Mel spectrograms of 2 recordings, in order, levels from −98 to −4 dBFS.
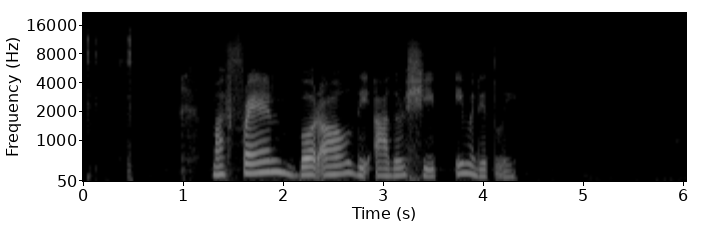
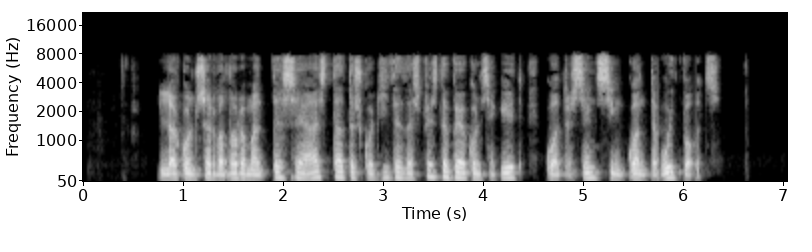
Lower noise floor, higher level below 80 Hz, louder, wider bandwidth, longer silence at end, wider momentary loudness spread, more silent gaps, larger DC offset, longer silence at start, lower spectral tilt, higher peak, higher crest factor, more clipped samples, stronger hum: first, under -90 dBFS vs -62 dBFS; second, under -90 dBFS vs -54 dBFS; second, -53 LUFS vs -19 LUFS; first, 12.5 kHz vs 8.4 kHz; first, 1.75 s vs 0.7 s; about the same, 9 LU vs 7 LU; neither; neither; second, 0.45 s vs 0.75 s; about the same, -5 dB/octave vs -4 dB/octave; second, -36 dBFS vs -2 dBFS; about the same, 20 dB vs 18 dB; neither; neither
